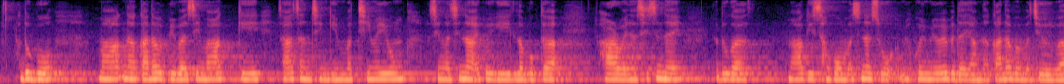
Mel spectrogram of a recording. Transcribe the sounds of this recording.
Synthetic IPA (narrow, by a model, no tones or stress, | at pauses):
ɐdubumɐɦak̚nɐkanːɐbɐpibɐːsimɐɦakːisasansiŋɡimɐtʰimɐjuŋsiŋɐsinɐɐjkʰojɡilɐbuk̚tɐ | haɾojnɐsizinːɐj | ɐduɡɐ | mɐɦakːisaŋkʰomɐsinɐsṵmikʰojmiojbɐdɐjamnɐkanːɐbɐmɐt͡ʃiojbɐ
